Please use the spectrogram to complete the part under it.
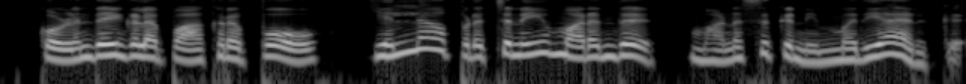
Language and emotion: Tamil, happy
